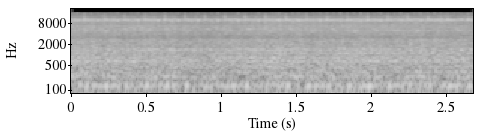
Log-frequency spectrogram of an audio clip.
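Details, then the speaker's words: 2006 Pontiac Grand Prix after engine swap and exhaust leak fix, burning off oil and RTV: steady even quiet idle with no ticking or exhaust puffing; normal idle. "really quiet it's been burning off the oil and burning in that RTV it's running great"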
